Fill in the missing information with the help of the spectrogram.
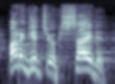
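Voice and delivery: ordinary delivery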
